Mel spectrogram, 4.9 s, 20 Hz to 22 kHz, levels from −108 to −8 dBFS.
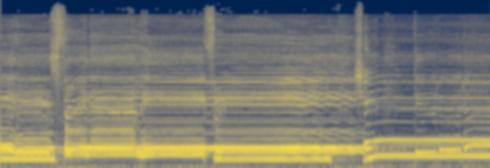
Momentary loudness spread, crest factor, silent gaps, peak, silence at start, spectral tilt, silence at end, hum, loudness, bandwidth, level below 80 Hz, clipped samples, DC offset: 6 LU; 12 dB; none; -4 dBFS; 0 s; -6 dB/octave; 0 s; none; -17 LUFS; 19 kHz; -48 dBFS; under 0.1%; under 0.1%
